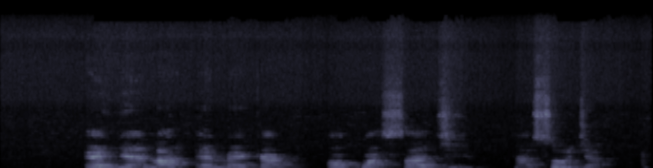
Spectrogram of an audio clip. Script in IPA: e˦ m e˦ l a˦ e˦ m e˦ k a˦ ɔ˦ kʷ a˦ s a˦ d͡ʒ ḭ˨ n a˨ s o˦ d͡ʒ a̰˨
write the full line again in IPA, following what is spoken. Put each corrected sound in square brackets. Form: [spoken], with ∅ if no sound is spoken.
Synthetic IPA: e˦ [ɲ] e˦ l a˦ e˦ m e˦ k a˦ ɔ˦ kʷ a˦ s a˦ d͡ʒ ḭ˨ n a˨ s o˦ d͡ʒ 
